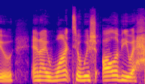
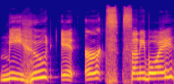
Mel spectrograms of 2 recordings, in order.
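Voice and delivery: put-on Scottish brogue on "me hoot", pitched up; 6 semitones higher than usual. Repeating a line from a letter just read aloud, in a scottish accent. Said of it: "Was taken as a Scottish accent version".

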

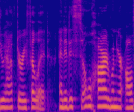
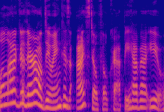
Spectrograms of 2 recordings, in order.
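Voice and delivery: slightly sarcastic tone; 4 dB louder than usual. Commenting on all the advice about staying positive: a bit sarcastic. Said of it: "I realize that sounded a bit sarcastic".

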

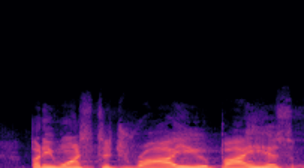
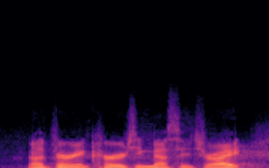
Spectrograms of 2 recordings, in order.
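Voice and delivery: ordinary delivery

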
